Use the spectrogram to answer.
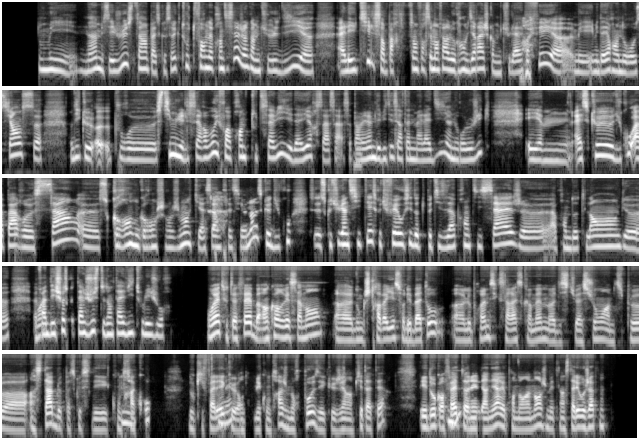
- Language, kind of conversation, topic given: French, podcast, Peux-tu nous raconter un moment où ta curiosité a tout changé dans ton apprentissage ?
- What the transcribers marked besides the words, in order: laughing while speaking: "Ouais"; other background noise; stressed: "ça"; stressed: "grand"; chuckle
